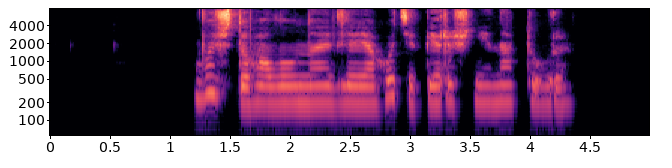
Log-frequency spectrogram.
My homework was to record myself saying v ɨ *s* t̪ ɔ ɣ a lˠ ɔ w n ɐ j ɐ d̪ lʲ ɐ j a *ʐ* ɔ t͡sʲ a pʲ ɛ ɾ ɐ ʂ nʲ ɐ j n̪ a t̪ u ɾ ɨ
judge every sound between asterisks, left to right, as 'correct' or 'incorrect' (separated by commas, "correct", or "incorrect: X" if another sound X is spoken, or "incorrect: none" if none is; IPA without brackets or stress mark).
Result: incorrect: ʂ, incorrect: ɣ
